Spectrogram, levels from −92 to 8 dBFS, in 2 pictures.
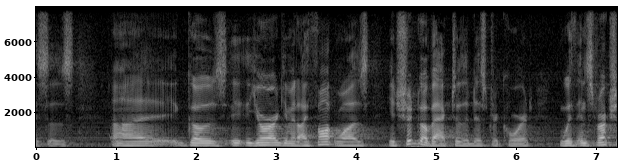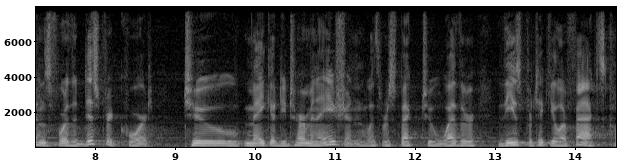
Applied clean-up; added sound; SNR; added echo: none; none; none; none.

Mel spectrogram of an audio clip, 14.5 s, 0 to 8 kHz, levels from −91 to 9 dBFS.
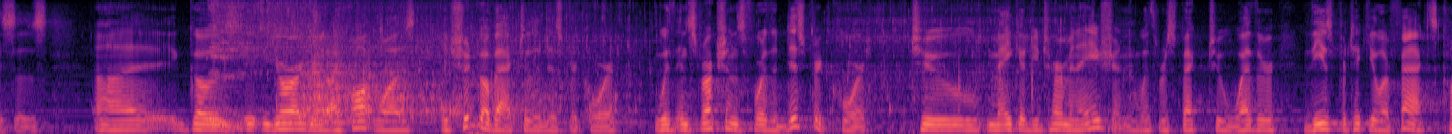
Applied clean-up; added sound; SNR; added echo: none; Toilet flush; 11 dB; none.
